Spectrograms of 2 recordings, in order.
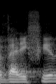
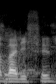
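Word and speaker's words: Valleyfield: puis il y a Valfield et Valfil dépendamment dans quel quartier il y a deux façons de prononcer sans le D. Valéfil. Ouais c'est ça. Valfil sans le D. Savoir si jamais j'anime un congrès à Valfil. C'est ça pas de prononcer le D.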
